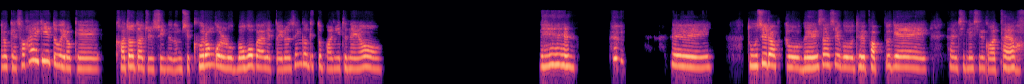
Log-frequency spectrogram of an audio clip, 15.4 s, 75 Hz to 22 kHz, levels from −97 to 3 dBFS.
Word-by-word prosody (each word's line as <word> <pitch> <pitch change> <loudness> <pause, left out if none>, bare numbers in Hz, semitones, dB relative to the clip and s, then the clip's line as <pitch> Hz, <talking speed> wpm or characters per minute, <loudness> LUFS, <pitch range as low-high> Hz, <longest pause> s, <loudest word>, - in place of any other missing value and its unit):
이렇게 245 -1 -3
서 275 +5 -3
활기도 360 -5 +2
이렇게 220 -2 -2 0.2
가져다 240 0 +2
줄 215 -1 -5
수 215 +1 -6
있는 215 -1 -8
음식 215 +2 -7
그런 265 +4 +3
걸로 235 -4 +3
먹어 230 +4 +4
봐야겠다.' 230 -4 -2
이런 220 +1 -3
생각이 280 -1 -6
또 255 - -4
많이 220 -1 -6
드네요. 220 0 -2 2.3
네. 260 0 +1 1.5
네. 245 -3 +3 0.6
도시락도 260 -3 +2
매일 230 +1 +5
싸시고 265 -3 0
되게 240 +1 +3
바쁘게 235 -2 0 0.3
잘 235 -2 -5
지내시는 225 0 -7
것 215 - -7
같아요. 225 +2 0
235 Hz, 255 characters per minute, -19 LUFS, 225-260 Hz, 2.3 s, 매일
